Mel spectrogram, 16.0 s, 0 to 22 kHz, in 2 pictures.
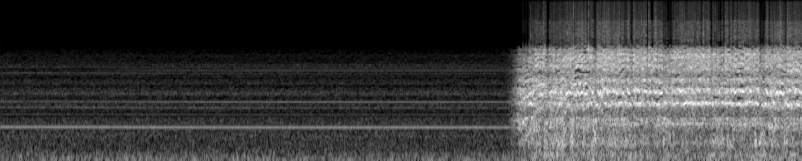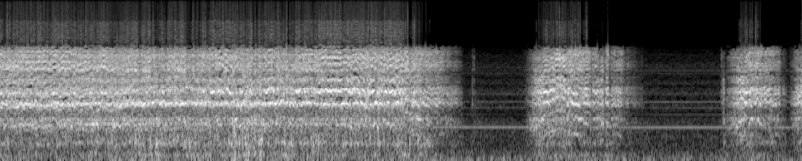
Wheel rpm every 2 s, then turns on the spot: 0, 0, 40, 220, 220, 230, 80, 30.
none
